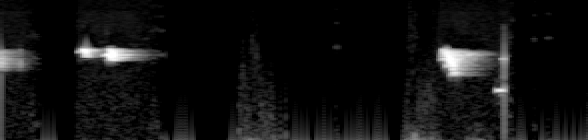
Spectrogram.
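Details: Sparrow from Africa: two short chirps high in pitch with a gap of over a second between them, then one more chirp followed by a faint brief tick, all in a quiet setting.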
